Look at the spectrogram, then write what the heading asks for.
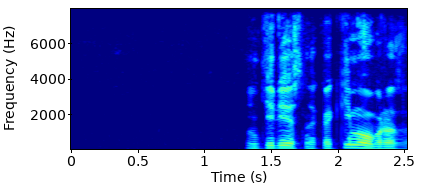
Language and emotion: Russian, neutral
